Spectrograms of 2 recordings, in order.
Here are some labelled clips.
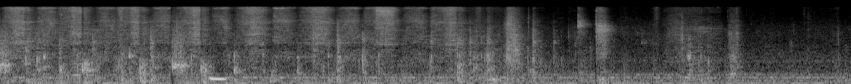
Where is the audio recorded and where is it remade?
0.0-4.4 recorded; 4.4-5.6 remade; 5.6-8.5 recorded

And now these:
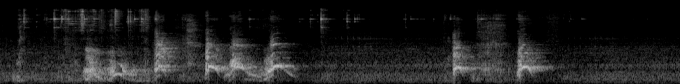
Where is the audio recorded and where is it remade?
0.0-6.8 recorded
